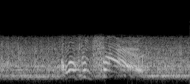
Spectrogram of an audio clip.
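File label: English attack position mood high; War Thunder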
